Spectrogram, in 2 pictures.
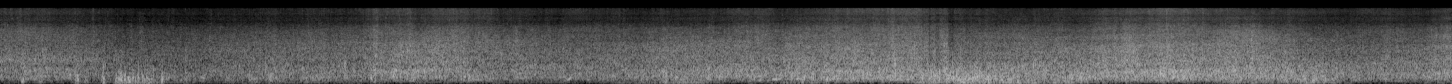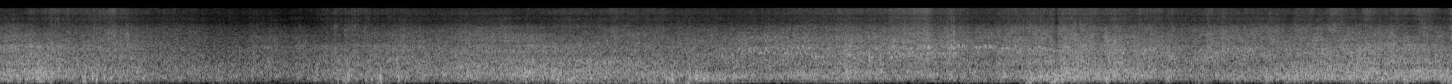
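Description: Small waves washing and breaking over a rocky breakwater, the surf swelling and easing every few seconds, with wind buffeting the microphone.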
